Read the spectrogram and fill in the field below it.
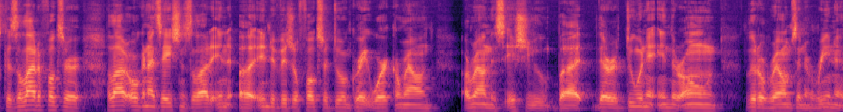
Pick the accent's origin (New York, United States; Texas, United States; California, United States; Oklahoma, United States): California, United States; Sacramento; moved away; I grew up in Sacramento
